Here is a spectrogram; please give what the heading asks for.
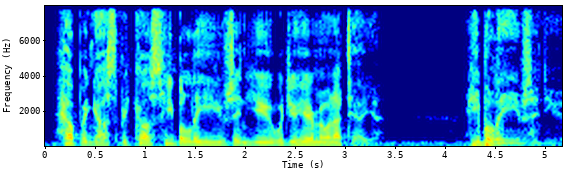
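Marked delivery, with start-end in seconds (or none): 4.2-5.1 breathy hushed whisper, softer. Real, not acted. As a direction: lean in and whisper it. Preacher drops to intimate aside.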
